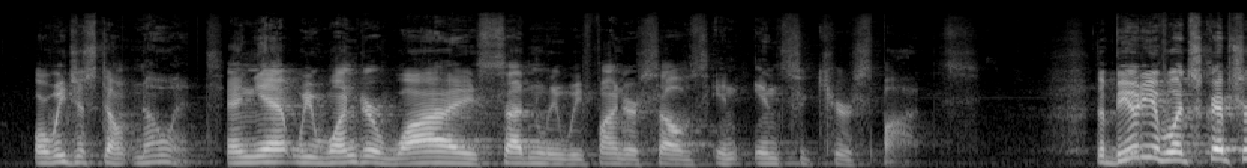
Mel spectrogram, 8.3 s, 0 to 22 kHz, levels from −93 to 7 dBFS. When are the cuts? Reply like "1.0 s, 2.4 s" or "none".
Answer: 1.4 s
